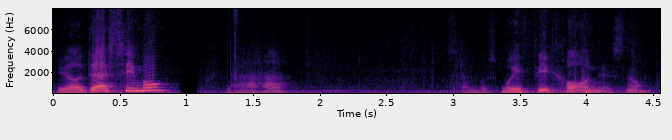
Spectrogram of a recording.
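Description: In poor audio with a little hiss or hum, a male priest explains the commandments to a congregation in a relaxed, funny manner, laughing at his own jokes and tagging almost every phrase with "¿no?". He speaks slowly in a high-ish, sing-song voice that is creaky and dark.

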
